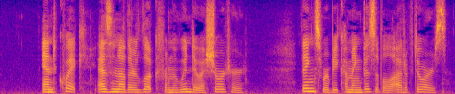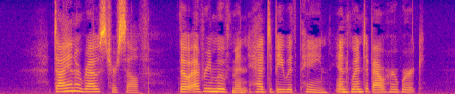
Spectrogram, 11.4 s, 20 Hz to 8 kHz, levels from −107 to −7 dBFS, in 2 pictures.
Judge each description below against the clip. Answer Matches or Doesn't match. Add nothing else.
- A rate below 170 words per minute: Doesn't match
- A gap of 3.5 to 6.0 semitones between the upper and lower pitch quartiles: Doesn't match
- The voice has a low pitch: Doesn't match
